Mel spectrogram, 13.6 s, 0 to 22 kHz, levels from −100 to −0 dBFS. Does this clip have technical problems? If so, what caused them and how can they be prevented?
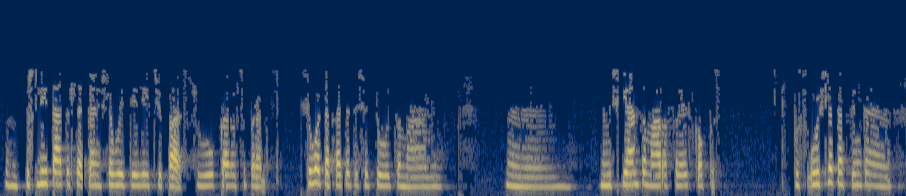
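Yes. Throughout, the speech is dull and smeared, with nothing above 5.1 kHz. This is likely heavy AAC compression at a very low bitrate, which would fit about 8 kbps. Encode at a higher AAC bitrate to prevent it.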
